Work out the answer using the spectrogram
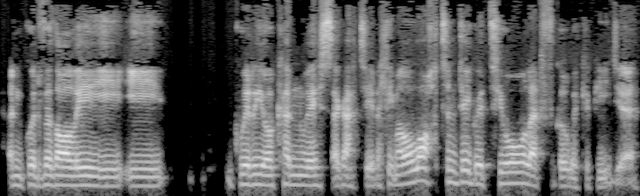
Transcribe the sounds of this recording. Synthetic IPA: ənɡwɪrvəðɔlˠiːʔː | ɡwɪɾjɔkʰənwɪsaɡatʰivɛɬimallˠɔtʰəndɪɡwɪð̥tʰioːlˠɛrθəɡəlˠwɪkɪpʰḭːdjɛ̰

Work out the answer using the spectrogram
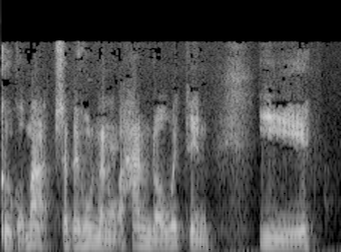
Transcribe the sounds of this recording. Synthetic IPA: ɡ̥ʊɡɔlˠmapʰsabeɦʊnanwahanɔlˠwɛd̥ɪni

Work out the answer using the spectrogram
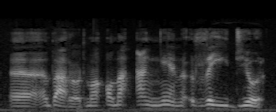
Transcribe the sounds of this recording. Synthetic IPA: əːənbaɾɔdmaʔɔmaaŋɛnrejdjʊɾ

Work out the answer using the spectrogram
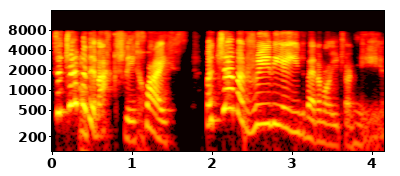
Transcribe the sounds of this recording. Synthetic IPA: sod͡ʒəmːaðɪmakt͡ʃulˠiχwajθ | mad͡ʒəmanriːlˠiejðvɛnəmɔjdra̰nhḭː

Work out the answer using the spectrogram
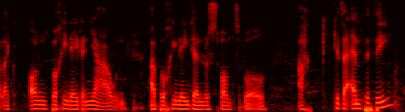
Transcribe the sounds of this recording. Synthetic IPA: lajkʰ | ɔndboːχiːnejdənjawn | aboːχiːnejdənrɛspɔnsəbɔ̰lˠ | akɡ̥əda̰ʔɛmpəθi

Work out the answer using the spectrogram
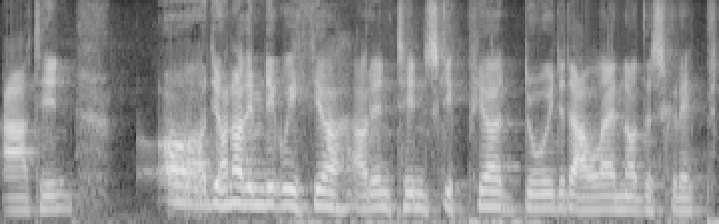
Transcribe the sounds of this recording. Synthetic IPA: atʰɪn | ɔdihɔnɔðɪmdiɡwejθjɔawɾɪntʰɪnskɪpʰjɔduːɨdədalˠɛnɔdəskrɾɪpt

